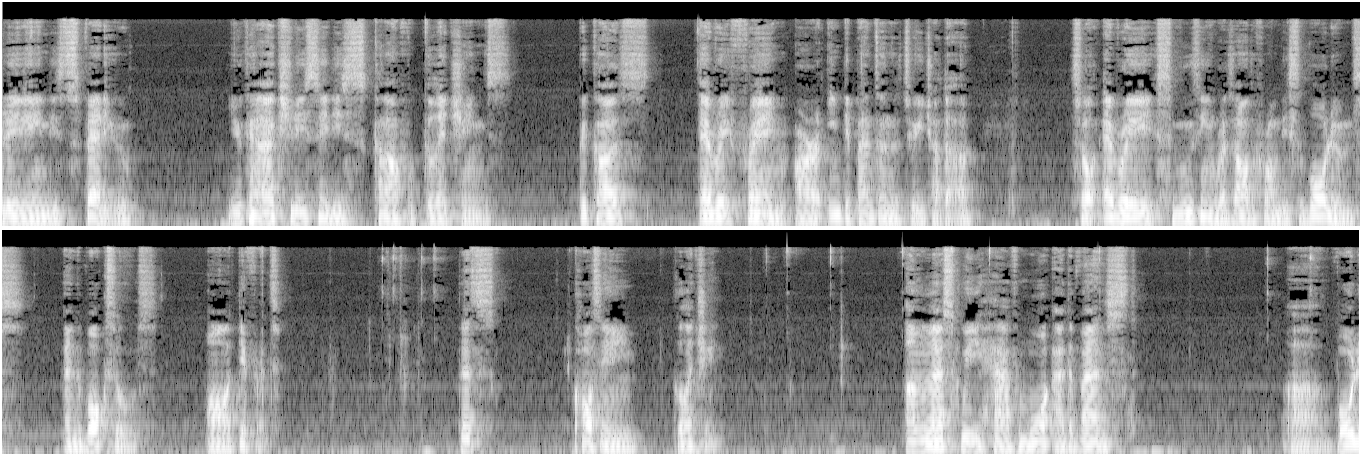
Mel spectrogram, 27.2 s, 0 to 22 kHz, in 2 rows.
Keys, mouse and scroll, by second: 0.3-3.7 shift+drag, 17.4 click, 21.5-24.9 middle drag, 24.9-26.3 scroll up 2, 26.3 click.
